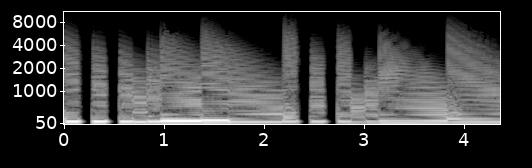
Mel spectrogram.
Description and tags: Grey Bas - gis - 110 BPM
110bpm, bas, loop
